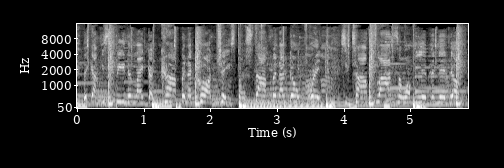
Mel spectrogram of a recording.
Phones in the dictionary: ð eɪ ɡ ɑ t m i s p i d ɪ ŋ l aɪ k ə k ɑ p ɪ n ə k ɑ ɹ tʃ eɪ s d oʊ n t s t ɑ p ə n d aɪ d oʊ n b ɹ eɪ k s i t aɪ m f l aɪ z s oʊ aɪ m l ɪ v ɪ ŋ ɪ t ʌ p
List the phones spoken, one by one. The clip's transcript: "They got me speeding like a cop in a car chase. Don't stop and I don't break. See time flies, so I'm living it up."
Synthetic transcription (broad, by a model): ð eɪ ɡ ɑ t m i s p i d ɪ l aɪ k ə k ɑ p ɪ n ə k ɑ ɹ tʃ eɪ s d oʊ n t s t ɑ p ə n aɪ d oʊ n b ɹ eɪ k s i t aɪ m f l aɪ s oʊ aɪ m l ɪ v ɪ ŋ ɪ t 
